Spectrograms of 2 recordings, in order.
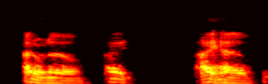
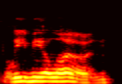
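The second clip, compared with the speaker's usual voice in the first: pitched-up, slow whine of refusal; whiny refusal; 8 semitones higher, slower than usual. Retold or imitated. Player turning down the company recruiters, high slow whine. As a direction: drag it out, begging to be left alone. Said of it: "You're like".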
